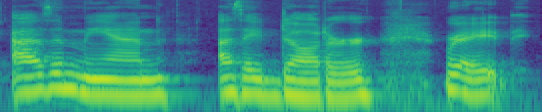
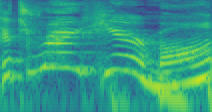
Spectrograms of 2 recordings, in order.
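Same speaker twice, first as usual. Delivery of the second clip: high-pitched mock kid protest; put-on high voice of an impatient child; exasperated kid. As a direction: whine it up high to Mom. Kid answering mom, retold.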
